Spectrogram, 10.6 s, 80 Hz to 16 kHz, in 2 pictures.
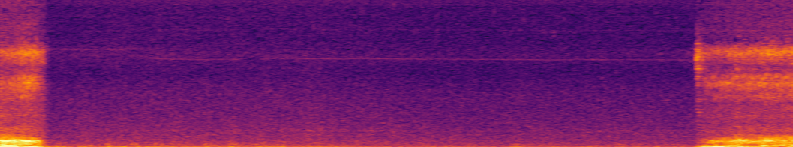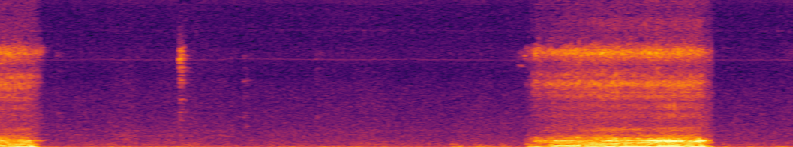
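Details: Pet snoring: regular rattling snores about every four to five seconds, roughly 13 a minute, with quiet pauses between; snoring.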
